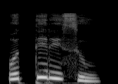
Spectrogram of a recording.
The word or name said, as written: ಒತ್ತಿರಿಸು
